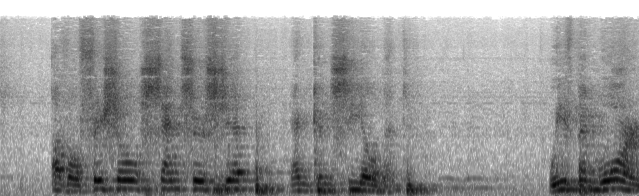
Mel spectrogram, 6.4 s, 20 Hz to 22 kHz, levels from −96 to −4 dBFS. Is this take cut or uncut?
uncut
